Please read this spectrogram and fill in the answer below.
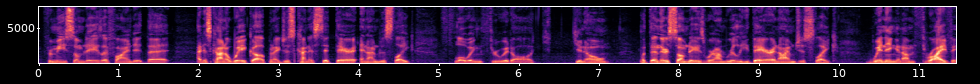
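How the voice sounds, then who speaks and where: An unremarkable speaking voice from a man, medium in pitch, with fairly even intonation at a fairly quick pace. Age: 20s. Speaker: interviewee. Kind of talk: casual interview.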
